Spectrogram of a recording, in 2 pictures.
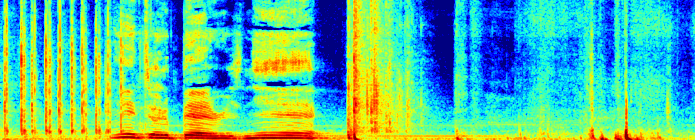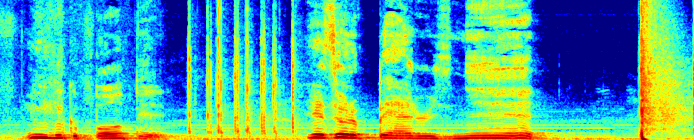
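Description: An electronic toy plays loud beeping tones and a synthetic voice.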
